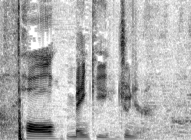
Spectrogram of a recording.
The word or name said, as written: PAUL MENCKE JR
